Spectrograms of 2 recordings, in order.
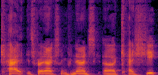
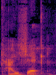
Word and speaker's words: Kashyyyk: It's actually pronounced Kashyyyk, not Kaishek.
